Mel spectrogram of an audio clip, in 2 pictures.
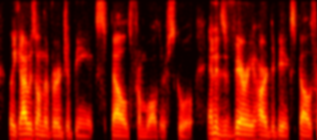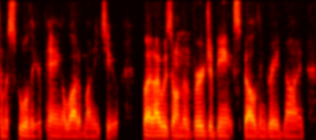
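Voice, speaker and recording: A man with a Canadian accent talks at a very fast pace in a very deep, low voice, his intonation fairly even and his speech hardly broken by pauses. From Canada. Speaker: occult practitioner and podcaster. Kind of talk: casual chat.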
